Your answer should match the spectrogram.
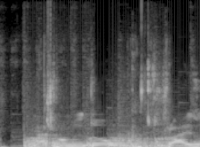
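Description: Quiet background music, cut off about a quarter second in by a man's voice talking loudly.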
